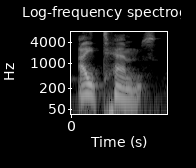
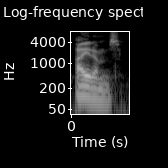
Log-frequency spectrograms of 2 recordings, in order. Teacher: items and products so i don't say items i say items we often do that with our t's we flip it to a d or we flap it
